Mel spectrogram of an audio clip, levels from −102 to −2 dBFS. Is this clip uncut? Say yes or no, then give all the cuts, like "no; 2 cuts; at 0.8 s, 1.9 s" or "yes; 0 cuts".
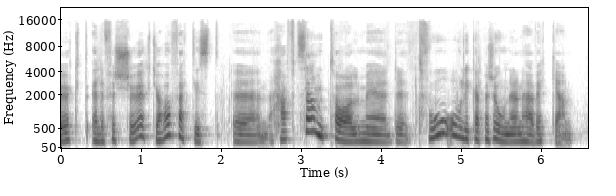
yes; 0 cuts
